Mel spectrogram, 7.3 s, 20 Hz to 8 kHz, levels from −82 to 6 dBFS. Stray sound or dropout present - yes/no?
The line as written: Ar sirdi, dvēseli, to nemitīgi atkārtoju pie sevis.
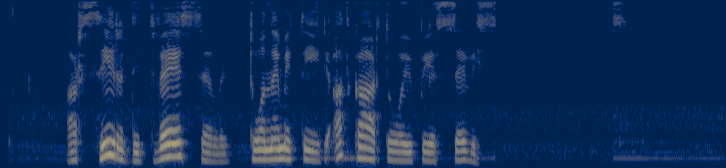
no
